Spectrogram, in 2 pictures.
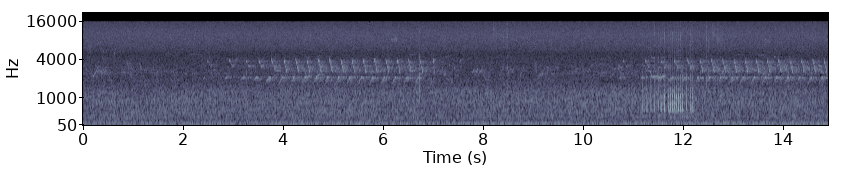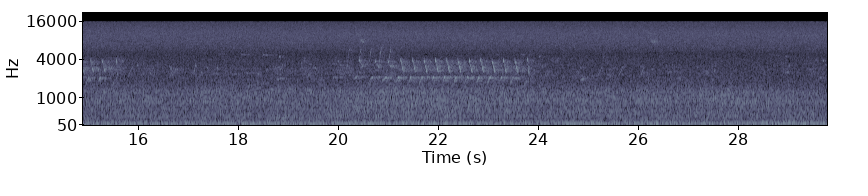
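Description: Outdoor birdsong: a dry trill of rapid notes lasting three to four seconds, repeated about every eight seconds. About eleven seconds in comes a louder, lower rattling call lasting about a second. A steady low rumble lies underneath.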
